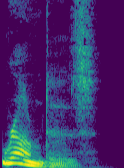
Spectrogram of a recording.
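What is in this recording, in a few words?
"rounders", British English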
